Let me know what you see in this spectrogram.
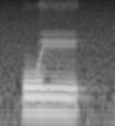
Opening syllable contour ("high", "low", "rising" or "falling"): low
